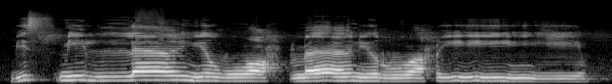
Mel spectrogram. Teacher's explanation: بسم اللہ میں لفظ اللہ کو باریک کر کے پڑھا جاتا ہے۔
